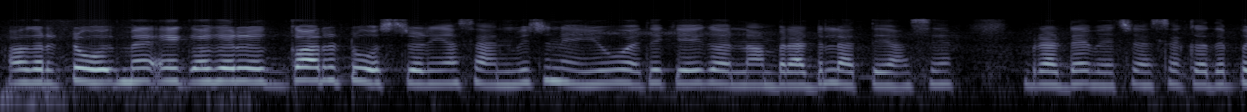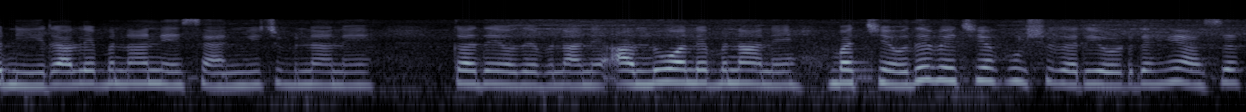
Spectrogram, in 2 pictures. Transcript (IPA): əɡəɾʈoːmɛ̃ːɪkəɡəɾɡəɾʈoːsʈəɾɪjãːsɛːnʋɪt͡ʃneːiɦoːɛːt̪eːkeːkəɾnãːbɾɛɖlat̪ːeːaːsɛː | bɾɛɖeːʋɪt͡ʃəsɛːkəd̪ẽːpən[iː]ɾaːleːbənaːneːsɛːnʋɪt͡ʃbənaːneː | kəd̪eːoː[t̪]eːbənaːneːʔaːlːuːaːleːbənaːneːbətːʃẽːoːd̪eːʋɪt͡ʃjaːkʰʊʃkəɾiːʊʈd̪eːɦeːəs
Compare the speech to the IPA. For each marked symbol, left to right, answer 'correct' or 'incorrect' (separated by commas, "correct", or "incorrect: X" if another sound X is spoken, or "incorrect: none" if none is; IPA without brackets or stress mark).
correct, incorrect: d̪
